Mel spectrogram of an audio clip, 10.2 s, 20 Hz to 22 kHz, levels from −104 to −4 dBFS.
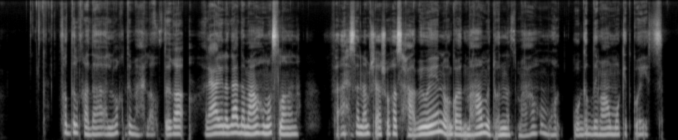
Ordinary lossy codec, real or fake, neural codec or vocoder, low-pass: none; real; none; none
